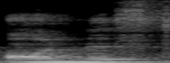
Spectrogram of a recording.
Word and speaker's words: honest: so like that and is used before a word beginning with silent h so wherever the h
